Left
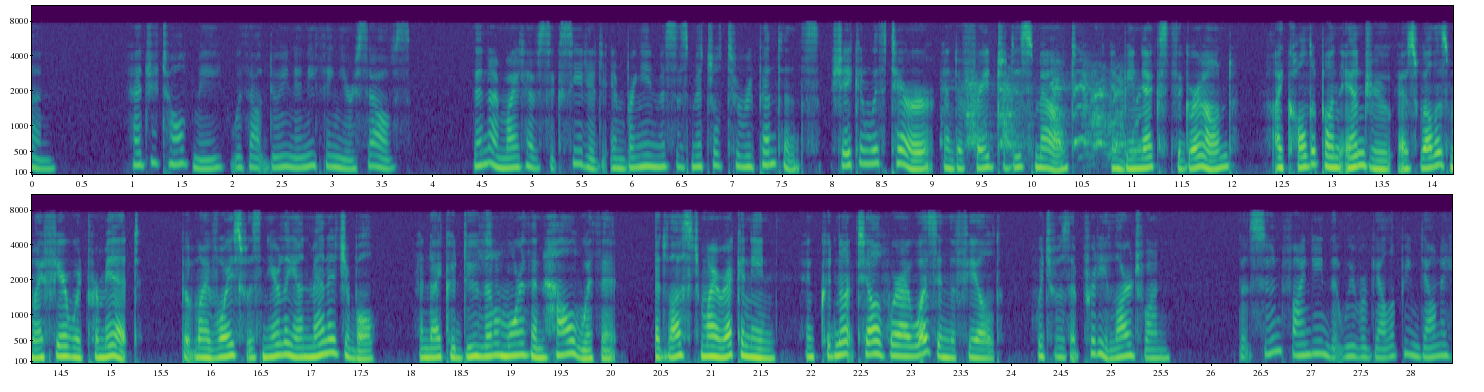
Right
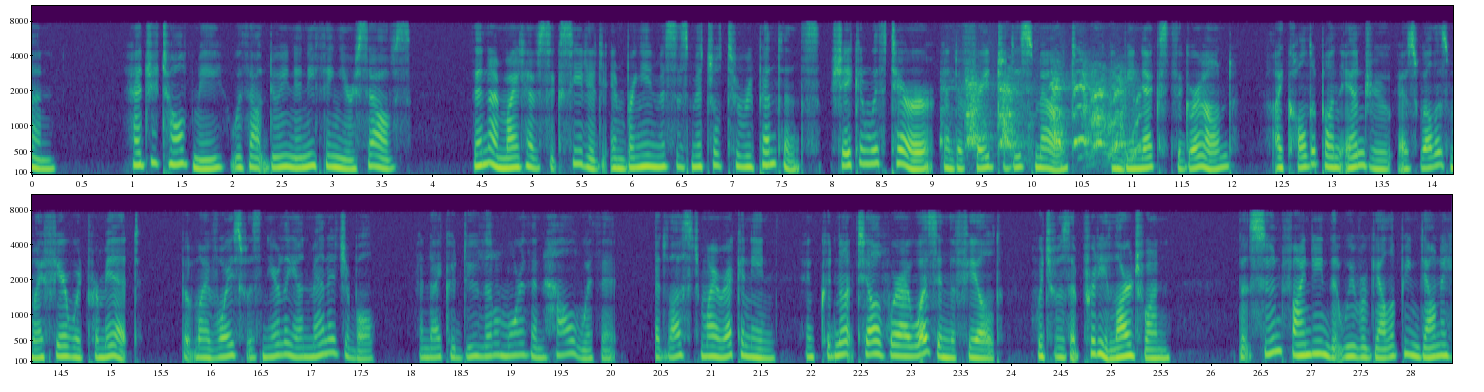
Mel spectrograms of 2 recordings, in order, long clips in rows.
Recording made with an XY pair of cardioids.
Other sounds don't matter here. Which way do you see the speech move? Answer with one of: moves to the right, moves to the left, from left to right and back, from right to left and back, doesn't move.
from right to left and back.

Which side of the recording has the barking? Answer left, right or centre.
right.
